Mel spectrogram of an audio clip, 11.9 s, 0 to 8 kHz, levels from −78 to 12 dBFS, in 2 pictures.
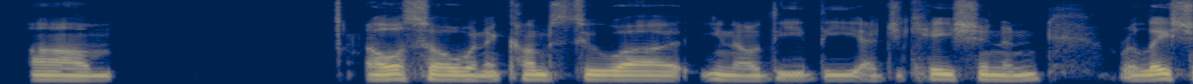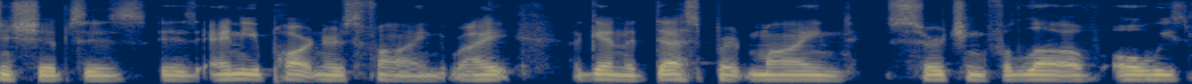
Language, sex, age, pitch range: English, male, 20-39, 115-125 Hz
